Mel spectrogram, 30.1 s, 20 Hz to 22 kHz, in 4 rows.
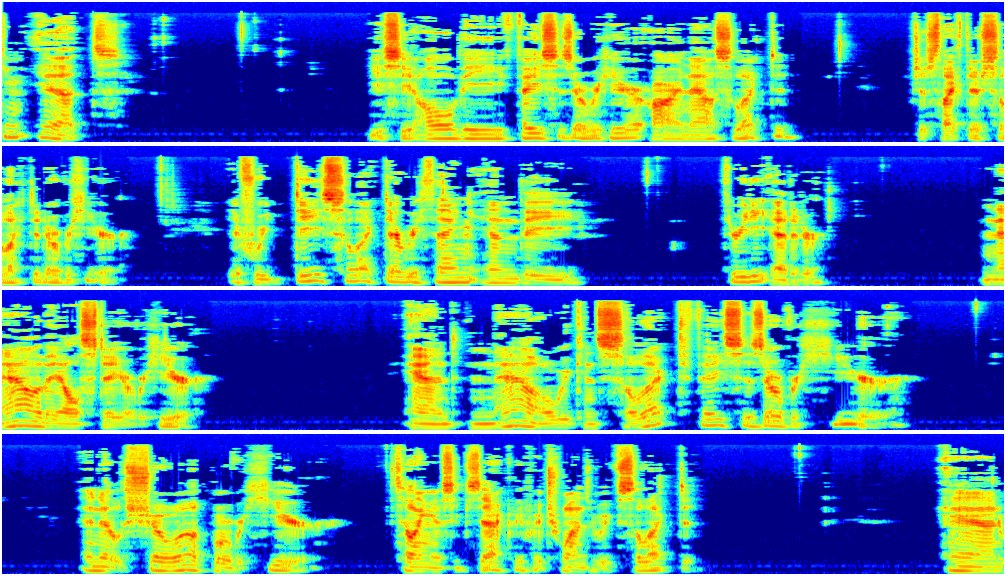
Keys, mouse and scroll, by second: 13.8 a, 21.7 b.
